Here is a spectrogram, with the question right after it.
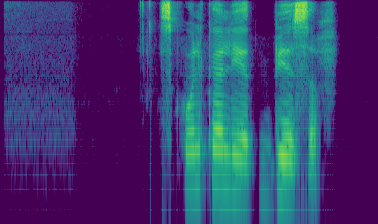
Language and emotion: Russian, angry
